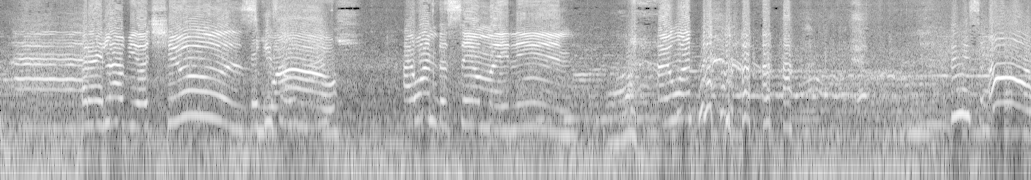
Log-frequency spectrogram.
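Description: A song with a singing voice, the melody sweeping up and down in long held notes, played loud and continuous.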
